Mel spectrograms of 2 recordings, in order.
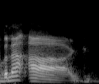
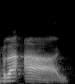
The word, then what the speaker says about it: Banaag: I love his name, Michael Banaag. McBang. He even does it right, like in with Tagalog, with Filipino, like the second syllable has to be pronounced higher. So that's.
